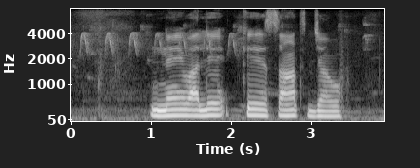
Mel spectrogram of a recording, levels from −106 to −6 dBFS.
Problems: constant background noise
